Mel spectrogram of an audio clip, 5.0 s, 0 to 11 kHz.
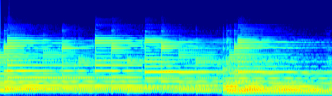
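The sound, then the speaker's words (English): A clean electric guitar through the clean side of a 6505 amp strums sustained, ringing chords washed in hall reverb set at about 12 o'clock, time at about 1-2 o'clock, the notes blending smoothly before shifting to a new chord partway through. Steady and fairly loud, with no voices. “The time's at about 1-2 o'clock, and everything else is, you know, the hall setting and everything else is about 12 o'clock, and that's pretty much just does it for you.”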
